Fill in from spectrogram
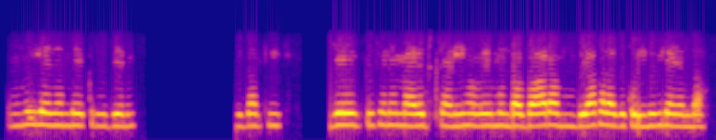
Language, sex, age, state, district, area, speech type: Punjabi, female, 18-30, Punjab, Hoshiarpur, rural, conversation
